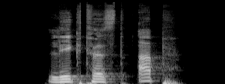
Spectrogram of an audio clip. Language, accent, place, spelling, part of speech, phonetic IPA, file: German, Germany, Berlin, legtest ab, verb, [ˌleːktəst ˈap], De-legtest ab.ogg
- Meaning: inflection of ablegen: 1. second-person singular preterite 2. second-person singular subjunctive II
